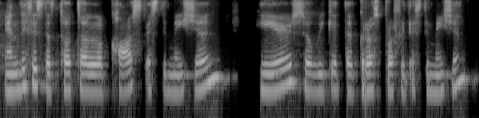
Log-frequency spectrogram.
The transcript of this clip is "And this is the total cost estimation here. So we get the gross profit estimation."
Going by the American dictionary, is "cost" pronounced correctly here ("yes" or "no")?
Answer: yes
